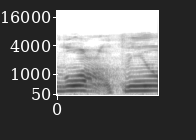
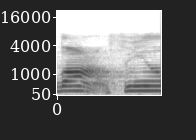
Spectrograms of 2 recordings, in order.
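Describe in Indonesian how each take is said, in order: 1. Vokal pertama berbunyi u. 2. Vokal pertama berbunyi a. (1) "dotnya dibaca dhamma semua" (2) "Kalau dibaca fathah"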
